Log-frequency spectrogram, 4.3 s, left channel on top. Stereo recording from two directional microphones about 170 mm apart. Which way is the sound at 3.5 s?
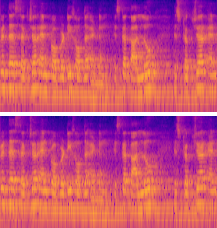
30° left (ahead or behind).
